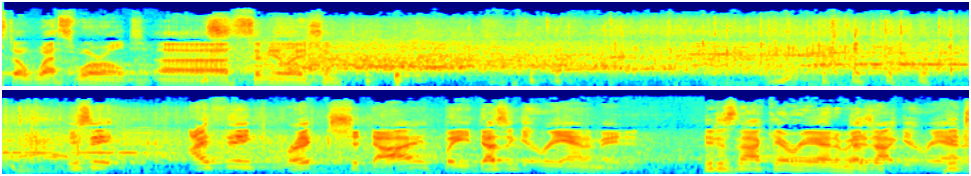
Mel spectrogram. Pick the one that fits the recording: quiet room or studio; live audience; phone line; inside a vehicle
live audience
